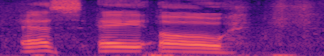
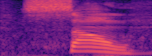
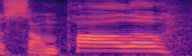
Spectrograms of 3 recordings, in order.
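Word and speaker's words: São Paulo: in brazil sao paulo s-a-o that's not pronounced sao like some people would say it's actually pronounced song so it goes into a nasally and so sao paulo santiago santiago is the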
